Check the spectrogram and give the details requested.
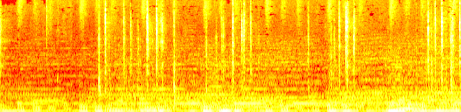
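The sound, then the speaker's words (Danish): A quick series of soft, clicky taps of keys pressed on a phone keypad as Sebastian Klein's phone number is dialed, irregular in rhythm, over a low background hum with no one speaking. “tænker, at jeg vil forsøge at taste Sebastian Kleins nummer ind.”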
